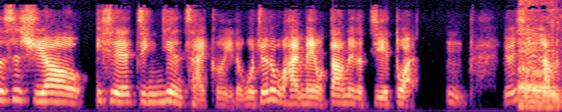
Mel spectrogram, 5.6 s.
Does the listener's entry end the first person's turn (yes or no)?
no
